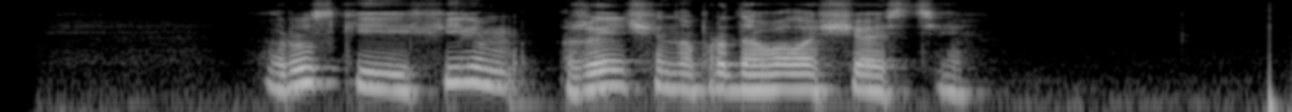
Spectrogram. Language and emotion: Russian, neutral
